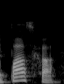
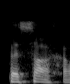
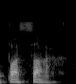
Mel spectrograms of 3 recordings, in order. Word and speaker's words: Песах: І якщо дивитися у Святе Писання, то, ну, по-перше, треба сказати, от ми звикли завжди казати Пасха, а взагалі, по суті, дослідники вже змогли довести, що вимовлялося це слово саме як Песах або Пасах.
